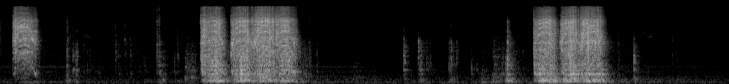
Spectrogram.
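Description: Ridgid cordless driver with a 10 mm socket running in a short burst, then two bursts of about a second each, backing out the two 10 mm bolts of the air filter housing.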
